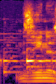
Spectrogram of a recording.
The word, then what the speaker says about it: Xena: Also, I always thought it was weird that I called Xena Z, even though it's spelled with an X.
